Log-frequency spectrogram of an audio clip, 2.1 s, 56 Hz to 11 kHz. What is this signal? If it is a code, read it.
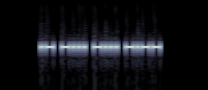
Morse code, heard as a keyed tone, about 46 wpm, 700 Hz. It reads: ABBY
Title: USA Common Names - Max 4 Letters - 45wpm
